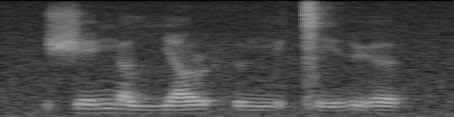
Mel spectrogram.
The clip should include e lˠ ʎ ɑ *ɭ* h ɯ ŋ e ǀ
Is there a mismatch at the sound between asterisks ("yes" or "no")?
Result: no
